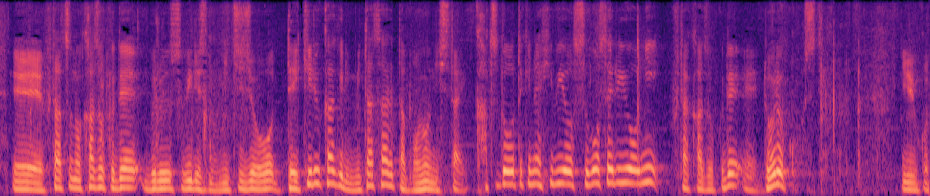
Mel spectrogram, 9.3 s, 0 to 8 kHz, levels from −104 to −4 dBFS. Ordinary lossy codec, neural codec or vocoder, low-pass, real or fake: none; none; none; real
